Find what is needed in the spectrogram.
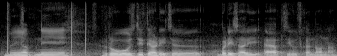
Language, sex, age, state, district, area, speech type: Dogri, male, 18-30, Jammu and Kashmir, Jammu, rural, spontaneous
